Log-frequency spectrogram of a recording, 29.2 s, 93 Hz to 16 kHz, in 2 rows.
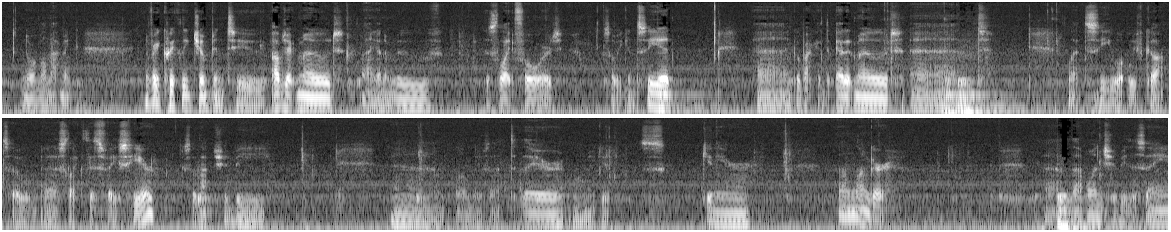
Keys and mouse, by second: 1.9 click, 4.3-6.2 right drag, 5.7 g, 15.8-17.3 right drag, 18.4 a, 19.8 g, 22.0 s, 24.1 s, 26.4 s.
